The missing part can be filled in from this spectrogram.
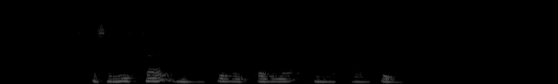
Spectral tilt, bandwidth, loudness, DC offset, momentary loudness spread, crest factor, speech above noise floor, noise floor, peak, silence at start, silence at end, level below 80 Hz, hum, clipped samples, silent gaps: -6 dB/octave; 15.5 kHz; -58 LUFS; under 0.1%; 8 LU; 18 dB; over 33 dB; under -90 dBFS; -42 dBFS; 0.05 s; 1.5 s; -86 dBFS; none; under 0.1%; none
